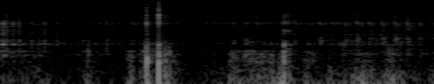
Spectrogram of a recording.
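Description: Fingernails and fingertips tap and scratch along the curved wooden side and front of a small, square, light-wood desk alarm clock with a solid body, held close to the mic. Soft, dull taps stand out over a quiet, low, rustling scratch. The sound stays faint and muffled, with a few sharper clicks.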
